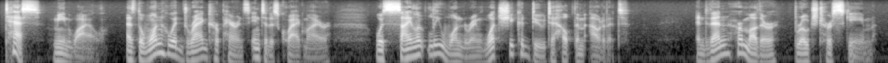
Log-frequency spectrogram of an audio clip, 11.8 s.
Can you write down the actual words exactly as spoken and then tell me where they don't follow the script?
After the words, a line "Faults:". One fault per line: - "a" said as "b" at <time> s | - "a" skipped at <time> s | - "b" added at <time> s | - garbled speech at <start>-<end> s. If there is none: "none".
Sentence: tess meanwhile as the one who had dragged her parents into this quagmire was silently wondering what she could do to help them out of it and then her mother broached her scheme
tess meanwhile as the one who had dragged her parents into this quagmire was silently wondering what she could do to help them out of it and then her mother broached her scheme
Faults:
none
